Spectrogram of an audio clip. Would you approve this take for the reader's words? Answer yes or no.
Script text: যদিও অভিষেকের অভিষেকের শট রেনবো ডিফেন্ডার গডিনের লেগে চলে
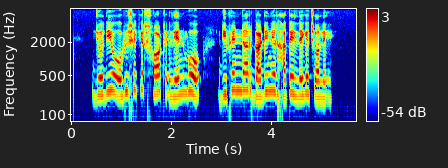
no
